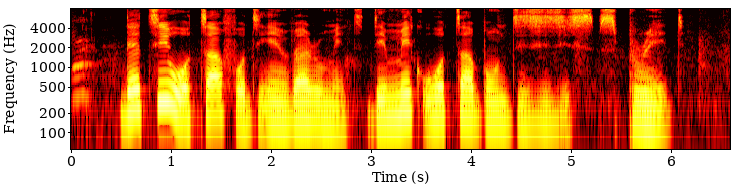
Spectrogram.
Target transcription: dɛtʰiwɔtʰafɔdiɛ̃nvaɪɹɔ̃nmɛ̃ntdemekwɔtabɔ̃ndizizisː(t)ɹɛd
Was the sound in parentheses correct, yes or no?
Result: no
